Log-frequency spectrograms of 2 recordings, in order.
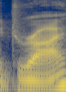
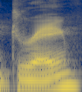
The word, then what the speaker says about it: drei: By the way, in my other video, I pronounced it React 3 Dre. I apologize for that. It's actually pronounced dry. and dry is actually the number 3 in German.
